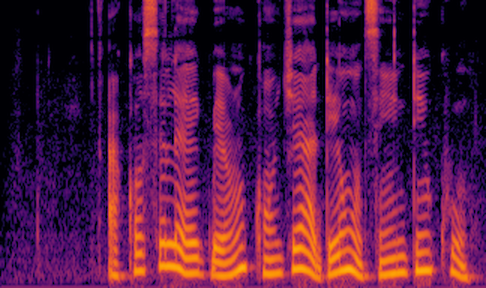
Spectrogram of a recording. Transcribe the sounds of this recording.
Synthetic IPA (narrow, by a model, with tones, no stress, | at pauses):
a˨kɔ˧se˦lɛ˦˨ɛ˧ɡ͡bɛ˨ɾ̃ũ˨˦kã˧d͡ʒɛ˦a˦˨de˨˦wũ˦˨tĩ˨˧˦n̩˦dĩ˦kʰu˦˨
